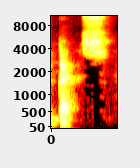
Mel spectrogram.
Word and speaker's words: Qais: Is it Qais? Q-A-Y-S. Yes. Qais, okay.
